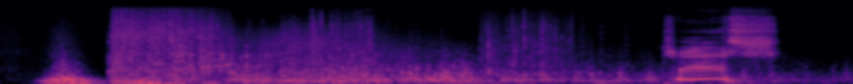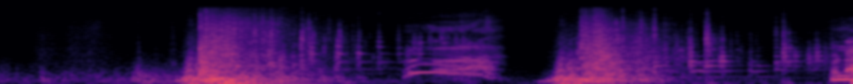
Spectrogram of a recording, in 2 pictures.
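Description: A sledgehammer bangs against a wooden door.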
